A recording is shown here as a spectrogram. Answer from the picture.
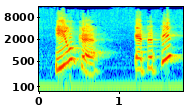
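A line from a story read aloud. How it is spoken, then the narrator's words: Cheerful voice. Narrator (Russian): весело сказала она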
